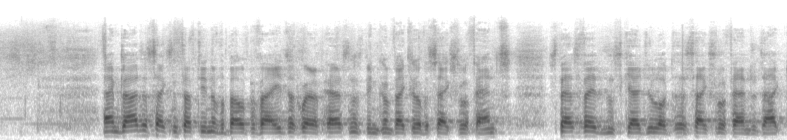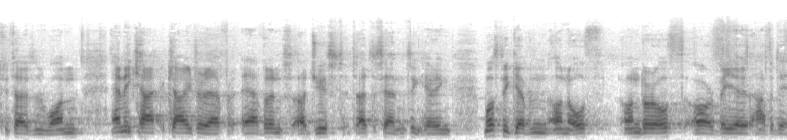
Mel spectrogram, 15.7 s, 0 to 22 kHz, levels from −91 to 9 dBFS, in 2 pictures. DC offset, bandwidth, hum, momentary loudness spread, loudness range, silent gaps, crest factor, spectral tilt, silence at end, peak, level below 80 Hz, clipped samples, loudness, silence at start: under 0.1%; 12.5 kHz; none; 9 LU; 2 LU; none; 18 dB; -3.5 dB/octave; 0 s; -12 dBFS; -82 dBFS; under 0.1%; -29 LUFS; 0 s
